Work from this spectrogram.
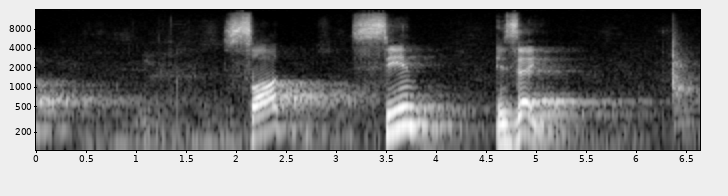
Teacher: Ça c'est le 9e point de sortie. La pointe de la langue avec ce qui sépare les incisives centrales inférieures forment le point d'articulation du sad, sin et z.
